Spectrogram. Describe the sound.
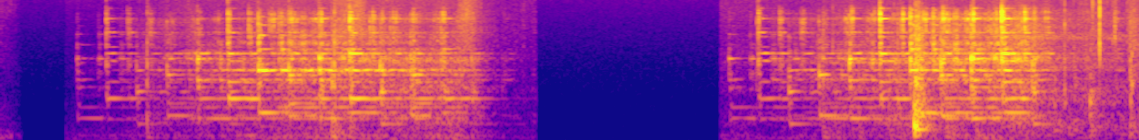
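A phone ringtone plays in two melodic electronic bursts of about two seconds each, separated by a pause of silence. The tone is fairly quiet, and the second burst peaks slightly louder.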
